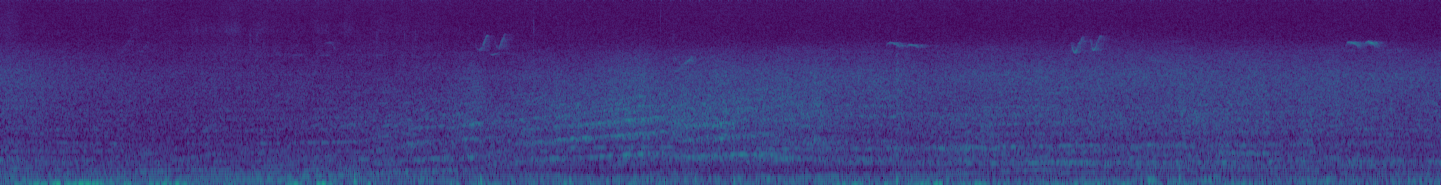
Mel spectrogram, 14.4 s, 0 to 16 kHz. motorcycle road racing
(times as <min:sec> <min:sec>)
0:02.7 0:13.3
